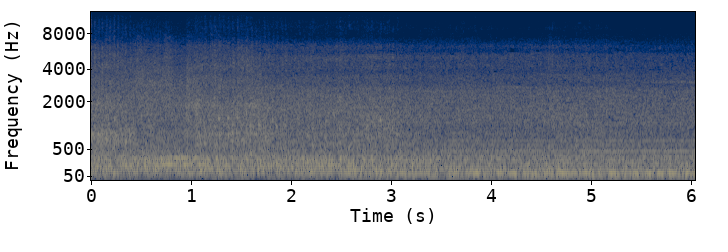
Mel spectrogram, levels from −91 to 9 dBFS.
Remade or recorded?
recorded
